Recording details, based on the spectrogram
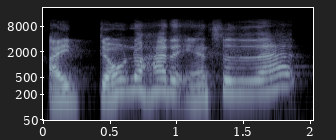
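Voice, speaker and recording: A man co-hosting a casual podcast, bantering in a self-deprecating, halting manner. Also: sits high, lively intonation, sharp tone. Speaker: podcast co-host.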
